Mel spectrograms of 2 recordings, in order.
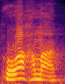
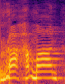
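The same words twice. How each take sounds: First: "رحمان" with a full, W-like rounded R; heavy R. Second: "رحمان" with a thin, light R. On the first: Teacher showing students the other valid reading, heavy R. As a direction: round the first syllable of "رحمان" towards "raw". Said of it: "واو جیسا". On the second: Teacher showing students one of two valid readings, light R. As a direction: say "رحمان" with a plain "ra", no W-like rounding. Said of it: "دونوں صحیح ہے". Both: Shown as a demonstration.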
